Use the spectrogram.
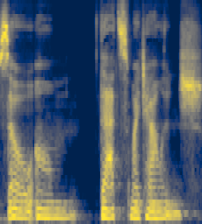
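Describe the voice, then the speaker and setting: A woman speaks with a New York accent. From New York, the Bronx. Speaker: abuse survivor and advocate. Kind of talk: interview. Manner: animated.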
